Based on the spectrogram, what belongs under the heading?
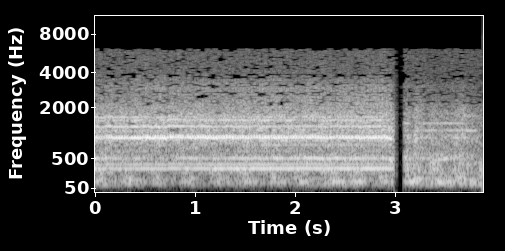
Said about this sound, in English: When the time came, he went aboard with the others, and the train started.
